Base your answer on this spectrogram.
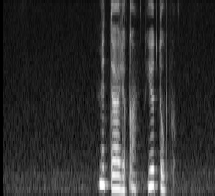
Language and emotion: Russian, sad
